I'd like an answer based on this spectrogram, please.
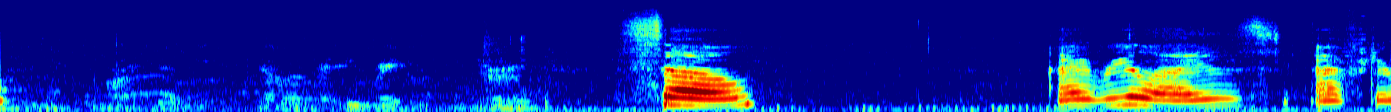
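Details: Indoor birth of Julie the mother cat's kittens as she bites through an umbilical cord: soft human talk, then a short rising-and-falling cat cry followed by a longer quavering meow.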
